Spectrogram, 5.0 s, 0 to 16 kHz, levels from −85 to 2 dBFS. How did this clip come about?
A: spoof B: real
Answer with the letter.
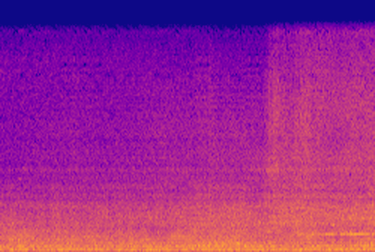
A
